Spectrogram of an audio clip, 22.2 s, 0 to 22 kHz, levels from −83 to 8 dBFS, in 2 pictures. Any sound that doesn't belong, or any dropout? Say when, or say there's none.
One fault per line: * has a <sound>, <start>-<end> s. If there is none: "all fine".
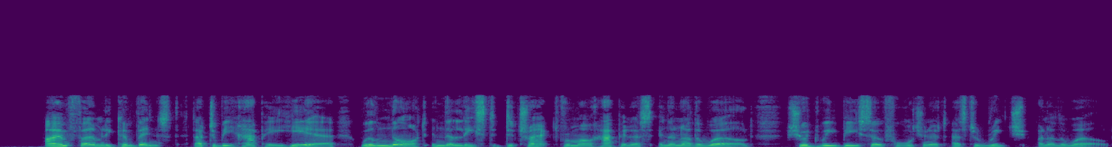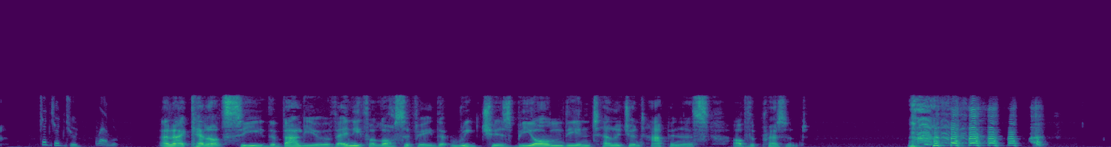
* has a chirp, 11.5-12.3 s
* has a laugh, 20.2-21.7 s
